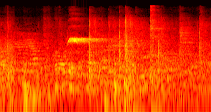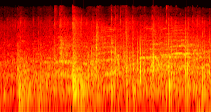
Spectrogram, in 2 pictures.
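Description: Inline hockey rink during a youth game: sharp clicks and knocks of sticks, puck and skates on the plastic floor, with voices calling out and a short high whistle about a second and a half in.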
